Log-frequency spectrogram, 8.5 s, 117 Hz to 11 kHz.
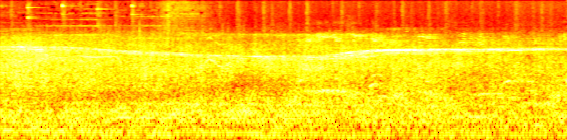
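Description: Vintage bombers, including a B-25, B-17, B-29 and B-52, fly over at an air show, a loud sustained engine drone with a slowly shifting whine that fills the whole stretch without a break.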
